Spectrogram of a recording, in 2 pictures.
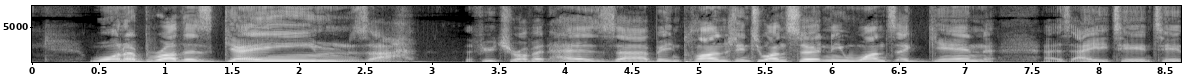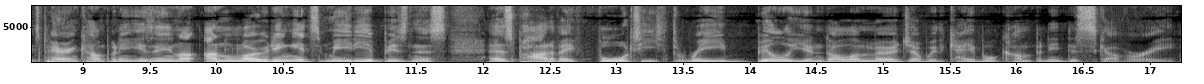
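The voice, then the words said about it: Worn-out, deteriorating voice. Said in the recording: “It's been a long weekend... And I can tell my voice is getting progressively worse.”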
